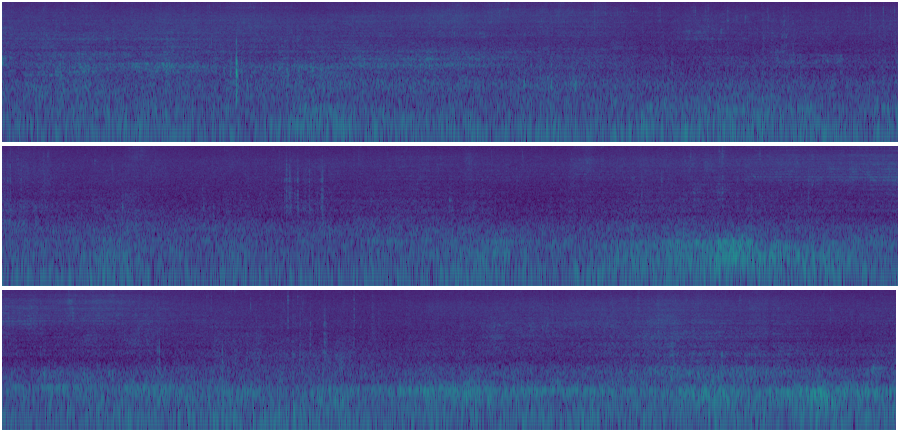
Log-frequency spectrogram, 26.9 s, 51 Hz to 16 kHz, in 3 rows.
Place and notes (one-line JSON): {"title": "hohensaaten/oder: groyne - the city, the country & me: drift ice", "date": "2016-01-04 13:56:00", "description": "oder river freezing over, pieces of ice mutually crushing each other\nthe city, the country & me: january 4, 2016", "latitude": "52.87", "longitude": "14.15", "altitude": "2", "timezone": "Europe/Berlin"}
